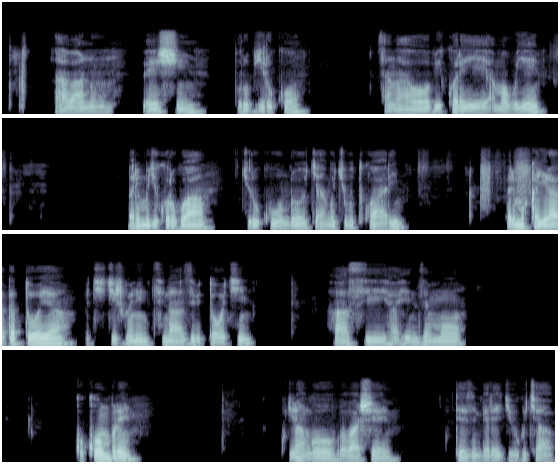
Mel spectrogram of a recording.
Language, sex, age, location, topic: Kinyarwanda, male, 18-24, Nyagatare, government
